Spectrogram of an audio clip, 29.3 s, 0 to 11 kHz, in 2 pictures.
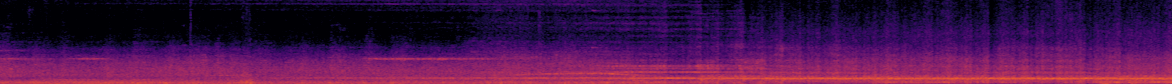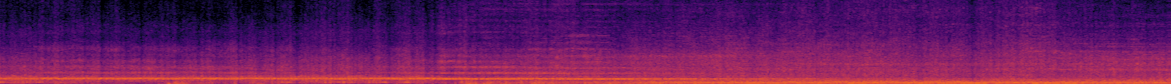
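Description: An E231-series electric train passing through the station at speed, with a steady whine over its running noise. Near the end an EF65 electric locomotive hauling tank wagons rolls by, and the noise grows louder.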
